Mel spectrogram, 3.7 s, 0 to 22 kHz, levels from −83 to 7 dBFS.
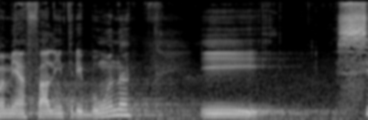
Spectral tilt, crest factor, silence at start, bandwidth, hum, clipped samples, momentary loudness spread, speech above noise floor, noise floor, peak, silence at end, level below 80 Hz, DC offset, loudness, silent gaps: -3 dB/octave; 20 dB; 0 s; over 20 kHz; none; under 0.1%; 19 LU; 22 dB; -42 dBFS; 0 dBFS; 0 s; -52 dBFS; under 0.1%; -20 LUFS; none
